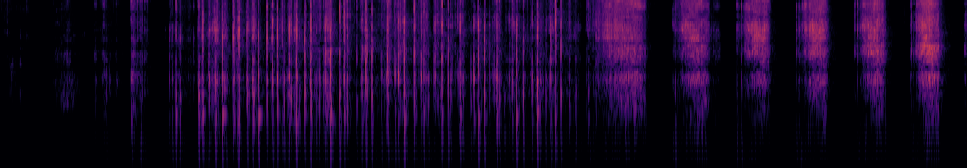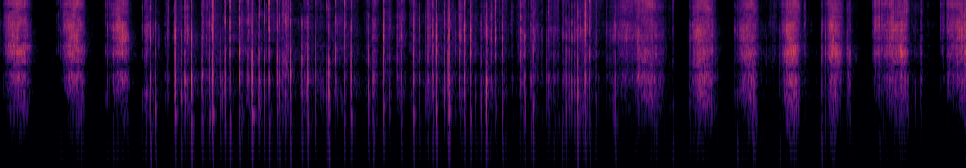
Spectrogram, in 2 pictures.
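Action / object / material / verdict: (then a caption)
scrape / thin fried potato chip / potato chip / none. A small, thin, brittle curved potato chip held between fingers is scratched and rubbed with long teal acrylic nails. At first it makes a dense, dry crackling rasp, then settles into quick rhythmic bright scratching strokes with short gaps between them.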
